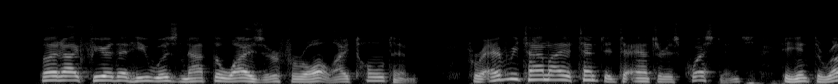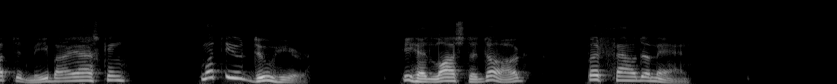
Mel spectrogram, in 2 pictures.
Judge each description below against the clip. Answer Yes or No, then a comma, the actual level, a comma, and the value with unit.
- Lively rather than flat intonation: Yes, wide, 6.6 semitones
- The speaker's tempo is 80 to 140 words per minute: No, average, 150 wpm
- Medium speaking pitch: Yes, medium, 160 Hz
